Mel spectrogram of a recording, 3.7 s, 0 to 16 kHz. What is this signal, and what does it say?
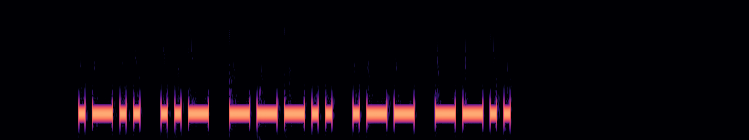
Morse code, heard as a keyed tone, about 36 wpm, 700 Hz. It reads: LU8WZ
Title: DXCC-100 Call Signs - 5 Characters - Repeated 3x - 35wpm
